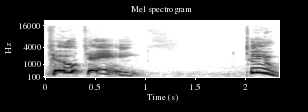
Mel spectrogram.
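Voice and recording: A man talks at a very slow pace with an extremely high pitch. His pitch swings very widely.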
